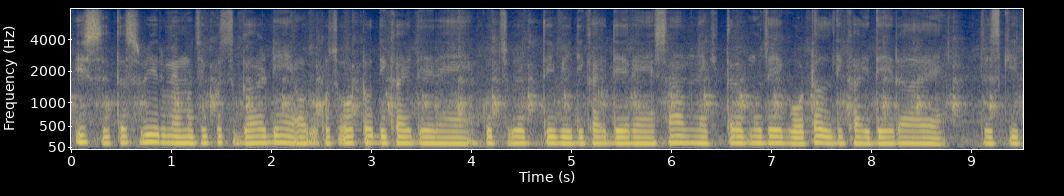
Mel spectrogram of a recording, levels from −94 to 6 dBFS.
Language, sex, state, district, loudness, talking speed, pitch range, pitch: Hindi, male, Rajasthan, Bikaner, -14 LUFS, 200 wpm, 130-140 Hz, 135 Hz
